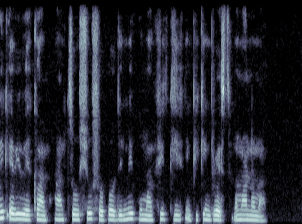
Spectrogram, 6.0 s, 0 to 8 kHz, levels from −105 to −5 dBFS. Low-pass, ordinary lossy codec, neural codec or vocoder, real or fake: none; none; none; real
